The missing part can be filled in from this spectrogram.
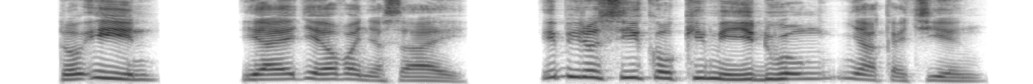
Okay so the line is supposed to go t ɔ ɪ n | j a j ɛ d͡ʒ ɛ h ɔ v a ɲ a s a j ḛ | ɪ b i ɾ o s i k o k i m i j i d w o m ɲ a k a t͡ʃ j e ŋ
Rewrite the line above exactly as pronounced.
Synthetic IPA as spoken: t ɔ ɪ n | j a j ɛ d͡ʒ ɛ h ɔ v a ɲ a s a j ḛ | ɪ b i ɾ o s i k o k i m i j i d w o ŋ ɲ a k a t͡ʃ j e ŋ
